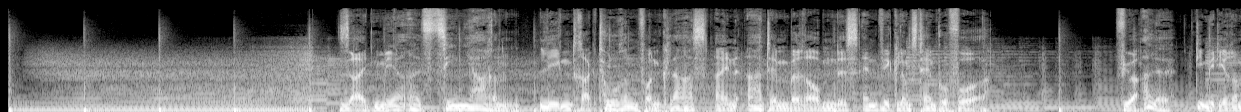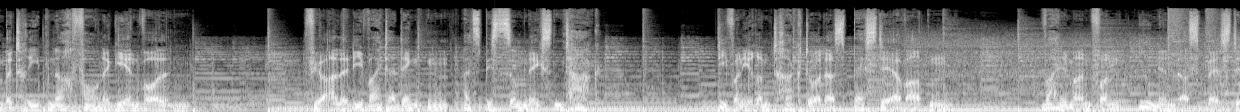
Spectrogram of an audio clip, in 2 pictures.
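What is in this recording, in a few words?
male German commercial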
